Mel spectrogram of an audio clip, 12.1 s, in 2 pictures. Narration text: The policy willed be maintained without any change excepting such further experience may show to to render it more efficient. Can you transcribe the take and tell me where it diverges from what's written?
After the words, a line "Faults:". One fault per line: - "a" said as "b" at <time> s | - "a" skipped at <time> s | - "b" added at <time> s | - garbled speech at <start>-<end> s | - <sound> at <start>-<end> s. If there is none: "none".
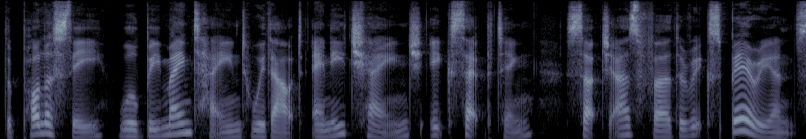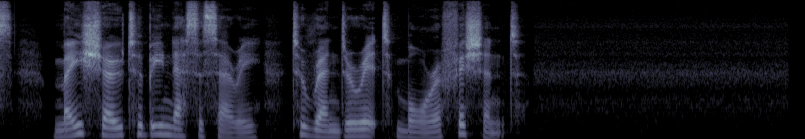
The policy will be maintained without any change excepting such as further experience may show to be necessary to render it more efficient.
Faults:
- "willed" said as "will" at 0.9 s
- "as" added at 4.6 s
- "be necessary" added at 7.1 s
